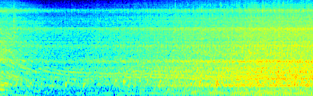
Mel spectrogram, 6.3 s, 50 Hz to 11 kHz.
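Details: Honda BF40 outboard on a 14 ft boat, just restored with new head gasket, test run: idles fine but climbs in revs strained and uneven, shaking, never picking up; owner suspects fuel starvation, fixed by cleaning carb jets and replacing o-rings.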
